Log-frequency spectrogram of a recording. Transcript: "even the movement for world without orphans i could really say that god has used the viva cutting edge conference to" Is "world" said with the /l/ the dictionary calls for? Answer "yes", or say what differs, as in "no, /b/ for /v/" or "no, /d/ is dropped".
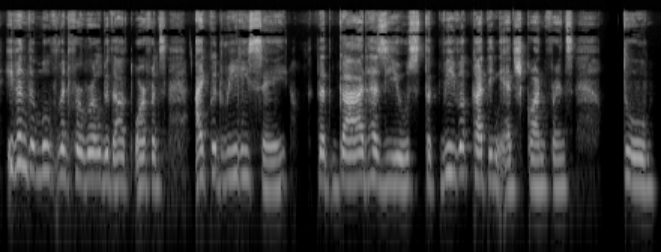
yes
